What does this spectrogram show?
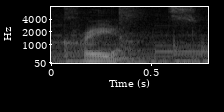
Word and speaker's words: crayons: It is crowns. They should change the spelling to Crowns. Crowns. So I will say crowns, but I know, and I try so hard to say crayons.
